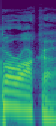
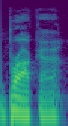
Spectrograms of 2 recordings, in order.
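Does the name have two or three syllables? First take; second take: three; two. First: The name is said with three syllables. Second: The name is said with two syllables. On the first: The speaker calls it wrong. "I don't think it's Baraka" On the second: The speaker calls it right. "I think it's Braca"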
